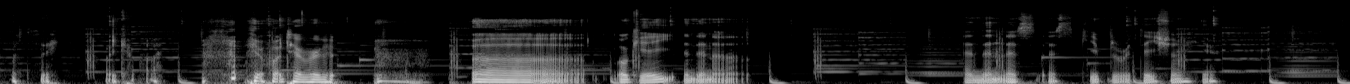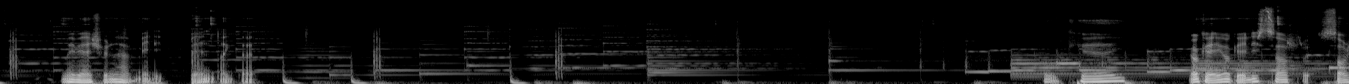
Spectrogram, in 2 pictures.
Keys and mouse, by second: 1.1-1.8 drag, 3.1 space, 4.4 space, 6.7-7.9 drag, 8.8 click, 10.0 r, 12.0 click, 12.6 r, 14.4 r, 16.6 a, 18.8 i, 20.0-20.7 drag, 20.7 space, 21.7 space, 22.7 click, 23.2 space, 24.7 space, 26.6 space.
